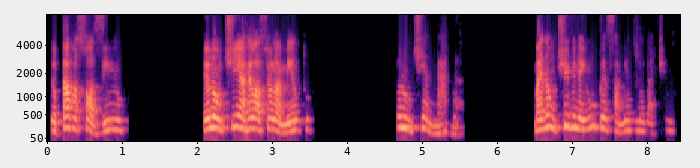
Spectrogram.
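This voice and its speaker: A man's voice: high voice, a bit bright. A Brazilian man, a pastor, sharing his personal testimony in an online service over a video call, earnest and repeating phrases for emphasis. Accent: Brazilian Portuguese.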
